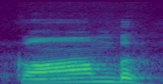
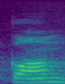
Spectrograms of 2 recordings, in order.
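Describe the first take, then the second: First: The word ends with an audible b sound. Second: The word ends in m, with no b. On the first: The speaker calls it wrong. "कॉम्ब बोला जाना चाहिए" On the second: The speaker calls it right. "हम उसको हम कॉम कहते हैं"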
